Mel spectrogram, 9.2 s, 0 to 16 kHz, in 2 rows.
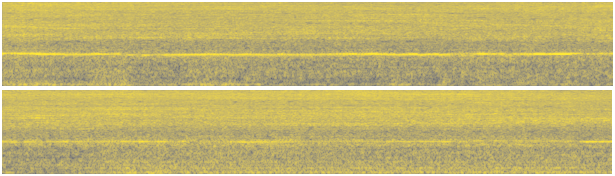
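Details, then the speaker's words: Buick Grand National with a 37-year-old turbo engine, new turbo and hotwire, freshly upgraded and tuned: deep, steady idle rumble with a faint constant whistle on top, smooth with no knocks or misses; normal healthy idle. "Love how it sounds, man."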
